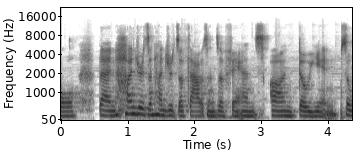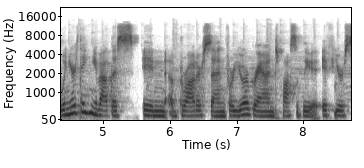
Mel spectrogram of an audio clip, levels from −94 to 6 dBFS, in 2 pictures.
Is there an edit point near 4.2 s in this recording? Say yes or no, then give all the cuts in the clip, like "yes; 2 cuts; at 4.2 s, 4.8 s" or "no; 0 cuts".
yes; 2 cuts; at 4.2 s, 6.8 s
